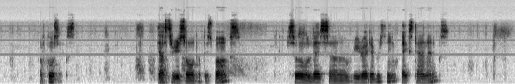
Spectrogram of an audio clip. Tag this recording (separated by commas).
Speech, inside a small room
